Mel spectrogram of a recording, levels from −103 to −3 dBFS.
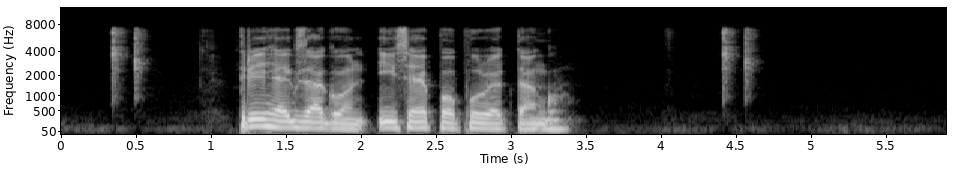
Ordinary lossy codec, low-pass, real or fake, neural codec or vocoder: none; 7.2 kHz; fake; codec, 16 kHz, 16 kbps, FreqCodec, larger model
